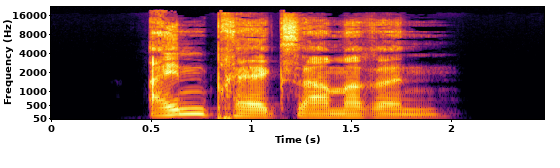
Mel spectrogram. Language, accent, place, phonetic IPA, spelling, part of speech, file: German, Germany, Berlin, [ˈaɪ̯nˌpʁɛːkzaːməʁən], einprägsameren, adjective, De-einprägsameren.ogg
- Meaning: inflection of einprägsam: 1. strong genitive masculine/neuter singular comparative degree 2. weak/mixed genitive/dative all-gender singular comparative degree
